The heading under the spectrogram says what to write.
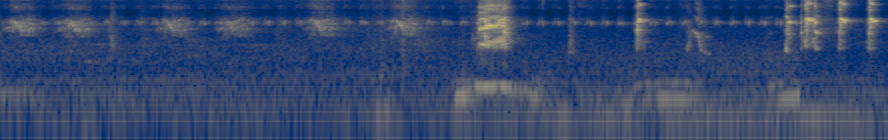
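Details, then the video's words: Caged African lovebird mutations chatter in the ngekek style. A faint, rhythmic, high ticking is followed by loud, scratchy chirps and a quick cluster of sharp notes near the end. "lovebird ngekek"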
